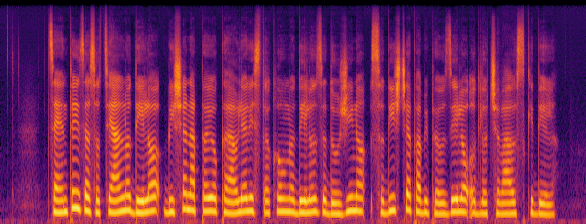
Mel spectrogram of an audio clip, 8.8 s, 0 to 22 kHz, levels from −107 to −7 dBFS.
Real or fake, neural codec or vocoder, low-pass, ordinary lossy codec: fake; autoencoder, 48 kHz, 32 numbers a frame, DAC-VAE, trained on Japanese speech; 19.8 kHz; none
